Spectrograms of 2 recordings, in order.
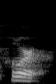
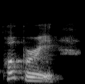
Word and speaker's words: potpourri: it's kind of a poor potpourri that's how you say it potpourri of uh topics uh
